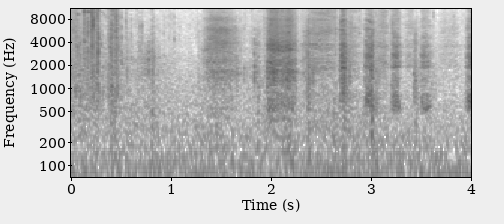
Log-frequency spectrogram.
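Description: A man panting hard: a run of quick, rough breaths.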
